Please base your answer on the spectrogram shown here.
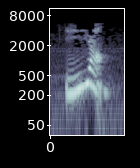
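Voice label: "一样", Mandarin Chinese; chinese-flashcards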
